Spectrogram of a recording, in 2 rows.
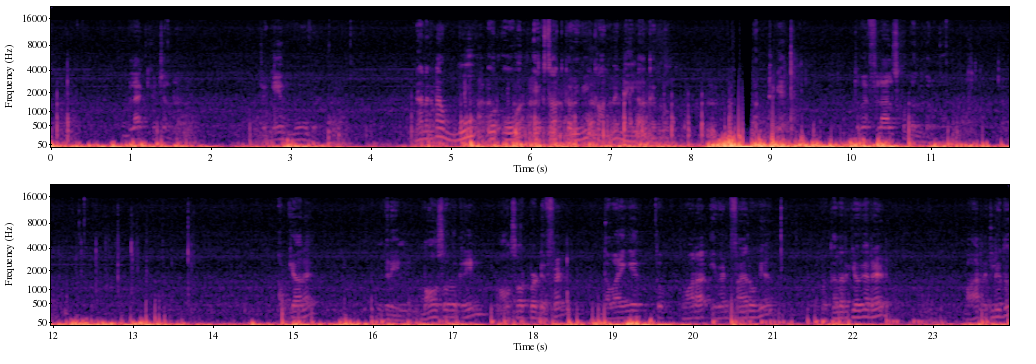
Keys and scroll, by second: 12.7 ctrl+s, 13.1 alt+Tab.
